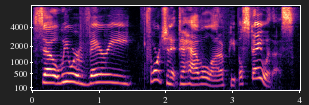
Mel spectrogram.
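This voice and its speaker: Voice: medium pitch, normal speed. Chatty podcast host telling a story. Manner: animated, acts out quoted people in the story; chatty, many fillers and restarts. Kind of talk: casual storytelling.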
